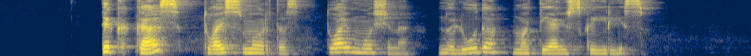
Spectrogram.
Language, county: Lithuanian, Kaunas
